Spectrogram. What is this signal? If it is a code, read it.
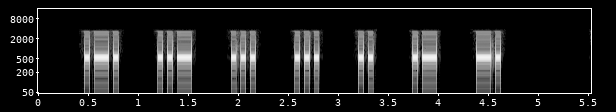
Morse code, heard as a keyed tone, about 25 wpm, spaced as for 15 wpm, 550 Hz. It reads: RUSSIAN
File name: podcast / News headlines-1x-25x15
